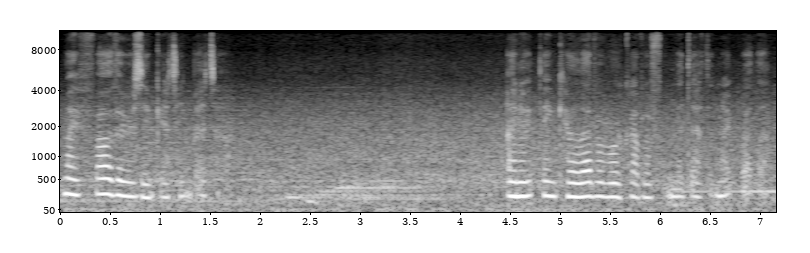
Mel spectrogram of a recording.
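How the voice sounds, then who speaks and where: A woman's voice: a little high, little pitch movement, a little fast, noisy background, lightly acted. A woman playing a fervent, determined young witch and professor in a dramatic video game scene. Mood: pained, pleading. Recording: orchestral music behind the voice.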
